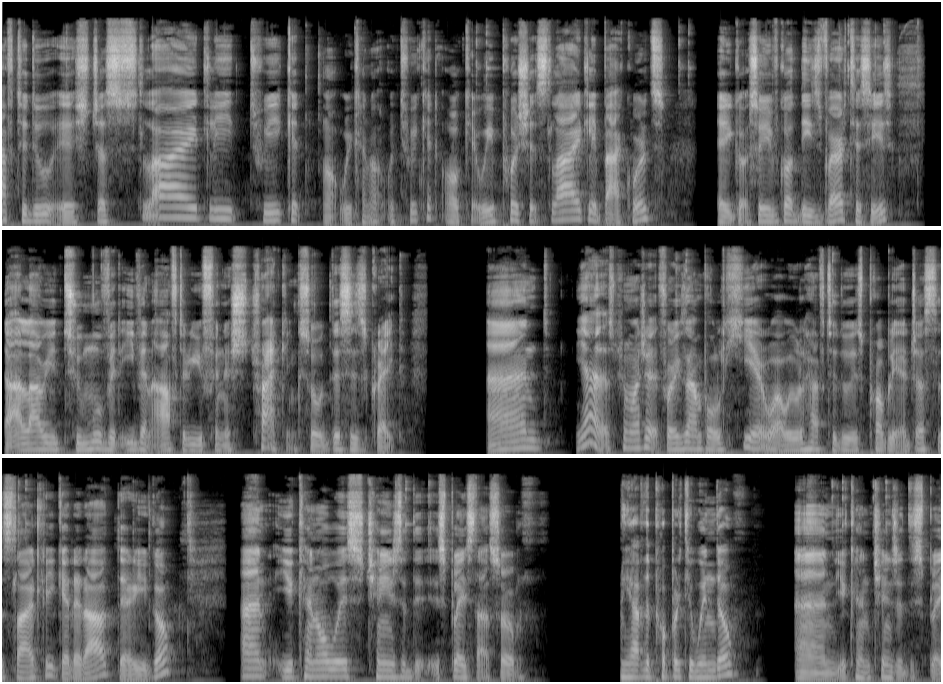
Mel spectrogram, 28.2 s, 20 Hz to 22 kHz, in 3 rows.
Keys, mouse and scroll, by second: 0.5 click, 2.9 Escape, 3.4 middle click, 4.6 click, 7.3 scroll up 1, 7.6 Escape, 8.2 click, 8.6 double click, 9.5 scroll down 1, 9.9 middle click, 10.2 scroll down 1, 10.6 middle click, 11.5 scroll up 1, 12.4 Escape, 12.8 scroll down 1, 13.3 middle click, 13.5 scroll down 1, 14.0 middle click, 14.4 scroll up 1, 16.0 click, 16.4 scroll up 1, 17.5 click, 19.3 scroll up 1, 20.0 scroll up 1, 20.0 Escape, 20.4 scroll down 1, 22.6 click, 22.9 double click, 27.0 click, 27.4 double click.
